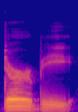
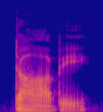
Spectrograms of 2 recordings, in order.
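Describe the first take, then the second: First: The first vowel sounds like 'er' with an R. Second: The first vowel sounds like 'ah' without an R. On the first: "Americans call Derby" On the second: "Dobby and Bockley without the R sound"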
